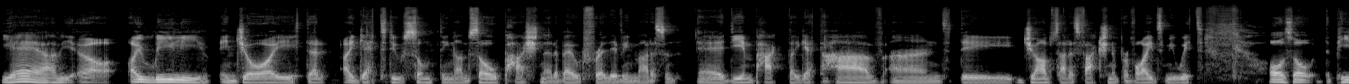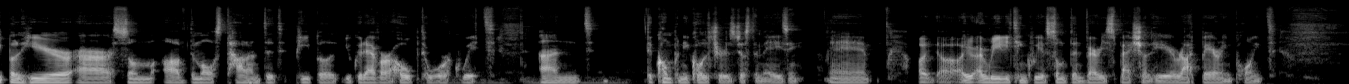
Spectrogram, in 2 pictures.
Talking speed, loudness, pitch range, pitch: 165 wpm, -23 LUFS, 80-90 Hz, 85 Hz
